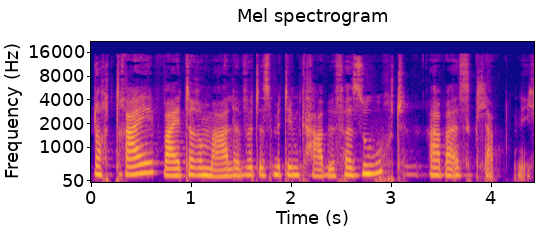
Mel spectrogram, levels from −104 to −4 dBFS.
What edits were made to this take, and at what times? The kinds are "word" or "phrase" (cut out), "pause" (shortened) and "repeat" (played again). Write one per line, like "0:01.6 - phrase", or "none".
none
